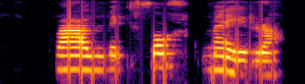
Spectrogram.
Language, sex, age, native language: Icelandic, female, 8, Icelandic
